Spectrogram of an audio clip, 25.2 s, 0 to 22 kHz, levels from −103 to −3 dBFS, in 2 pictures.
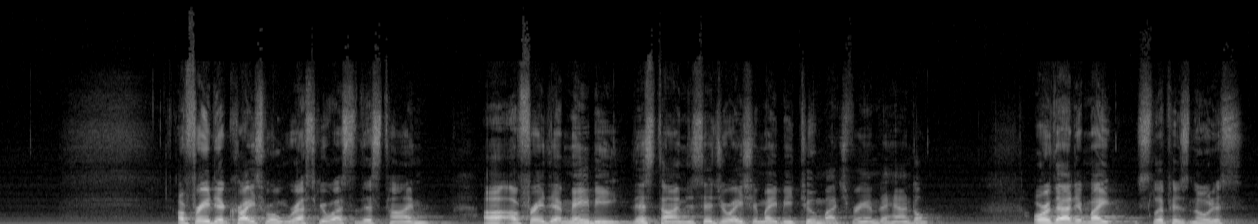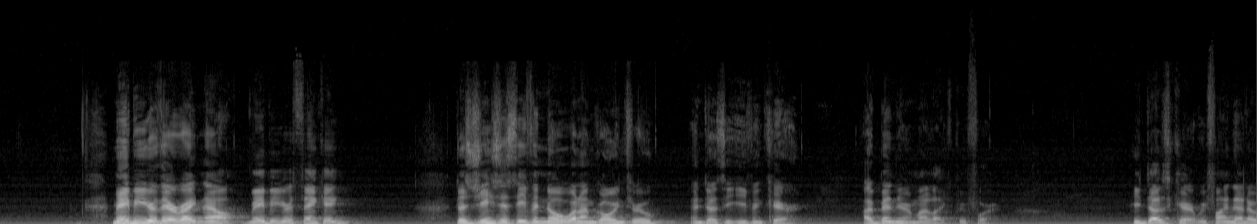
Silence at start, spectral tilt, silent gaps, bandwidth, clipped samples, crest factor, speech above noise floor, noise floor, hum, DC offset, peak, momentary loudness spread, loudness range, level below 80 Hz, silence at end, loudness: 1.8 s; -6.5 dB/octave; none; 15.5 kHz; under 0.1%; 22 dB; 30 dB; -65 dBFS; none; under 0.1%; -14 dBFS; 14 LU; 11 LU; -66 dBFS; 0 s; -36 LUFS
